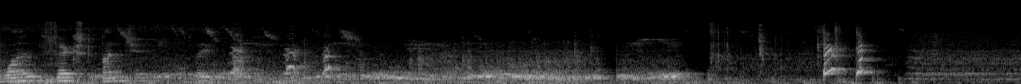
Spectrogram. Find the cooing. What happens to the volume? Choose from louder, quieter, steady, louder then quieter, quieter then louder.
louder.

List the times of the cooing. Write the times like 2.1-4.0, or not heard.
0.1-6.8.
